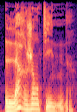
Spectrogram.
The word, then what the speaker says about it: l'Argentine: L'Argentine. Okay, so you've got this nasal here, en, l'argent, and then tin. Don't pronounce the final E, it just gives you the pronunciation of the N, in.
